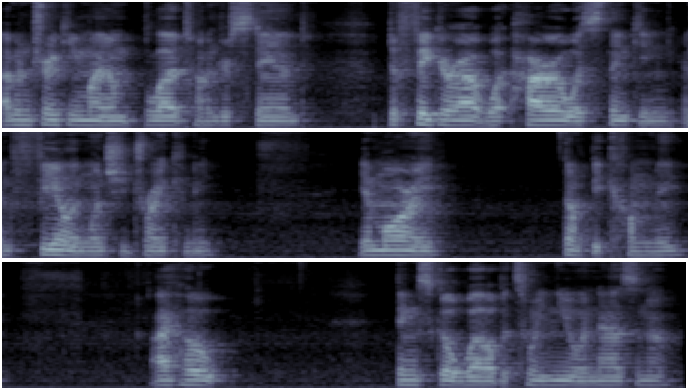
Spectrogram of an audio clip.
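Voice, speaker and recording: A man reading the part of a guarded, bitter female vampire from a manga, in a halting, solemn way. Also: on the low side, completely flat delivery, fairly bright tone, lightly acted. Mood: somber, reflective. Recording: roomy, echoing indoor sound.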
